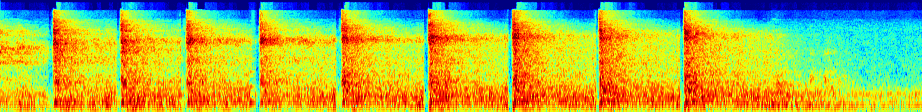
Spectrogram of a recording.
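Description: A hammer strikes a chisel against a weld on a car, eight sharp metallic blows at a steady, slightly slowing rhythm, close and loud with short ringing decay between hits, no talking.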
